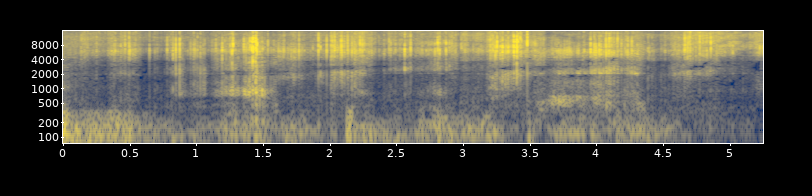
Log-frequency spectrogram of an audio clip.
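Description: Fingernails and fingertips rub and scratch quickly across the surface of a large, flat, solid pink Himalayan salt block. The result is a steady run of dry, bright, gritty scratching and crinkly rasping, with little low end and brief louder strokes throughout.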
